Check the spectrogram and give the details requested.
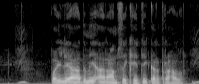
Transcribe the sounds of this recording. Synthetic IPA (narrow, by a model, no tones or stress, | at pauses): pəɦilead̪miaɾamsẽkʰet̪ikəɾət̪ɾəɦəl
